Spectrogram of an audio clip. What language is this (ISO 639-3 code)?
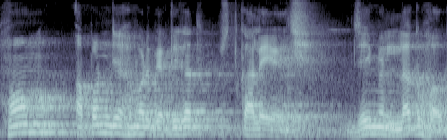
mai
